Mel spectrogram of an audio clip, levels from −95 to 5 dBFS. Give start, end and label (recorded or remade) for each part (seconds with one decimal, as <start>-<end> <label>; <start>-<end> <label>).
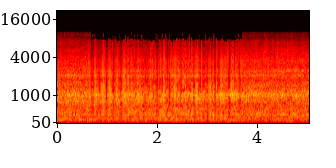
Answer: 0.0-0.6 recorded; 0.6-3.7 remade; 3.7-5.1 recorded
